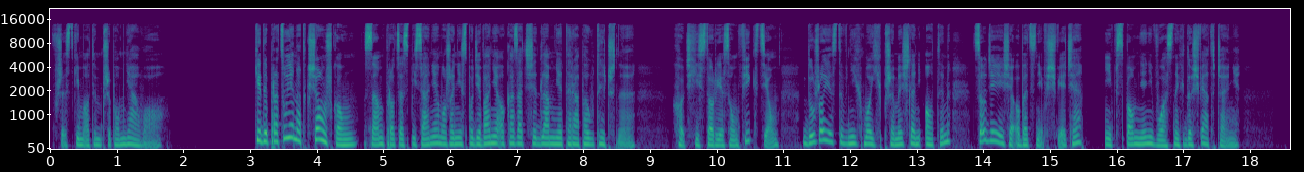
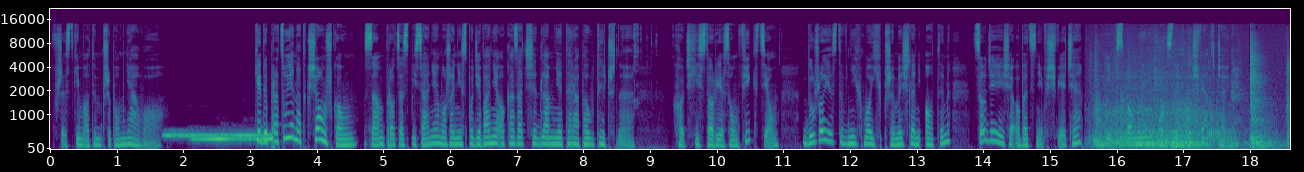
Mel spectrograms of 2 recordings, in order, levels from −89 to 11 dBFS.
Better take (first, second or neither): first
